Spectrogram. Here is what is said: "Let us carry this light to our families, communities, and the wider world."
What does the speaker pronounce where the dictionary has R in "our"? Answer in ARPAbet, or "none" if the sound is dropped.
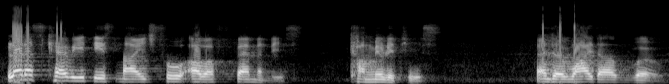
W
